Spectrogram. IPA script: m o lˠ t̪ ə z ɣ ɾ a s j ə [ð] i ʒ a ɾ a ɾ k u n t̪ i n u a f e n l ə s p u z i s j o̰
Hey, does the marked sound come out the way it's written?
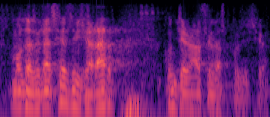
no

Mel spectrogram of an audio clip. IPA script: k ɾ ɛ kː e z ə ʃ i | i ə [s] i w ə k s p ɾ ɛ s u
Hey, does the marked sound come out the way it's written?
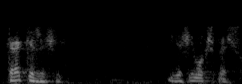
no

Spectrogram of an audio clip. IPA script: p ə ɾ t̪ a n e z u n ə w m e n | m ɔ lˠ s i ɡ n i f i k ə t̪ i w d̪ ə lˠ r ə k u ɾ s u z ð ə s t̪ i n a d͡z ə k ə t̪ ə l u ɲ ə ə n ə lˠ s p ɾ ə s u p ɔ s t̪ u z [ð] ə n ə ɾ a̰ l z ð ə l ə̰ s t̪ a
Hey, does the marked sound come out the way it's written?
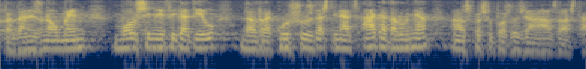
no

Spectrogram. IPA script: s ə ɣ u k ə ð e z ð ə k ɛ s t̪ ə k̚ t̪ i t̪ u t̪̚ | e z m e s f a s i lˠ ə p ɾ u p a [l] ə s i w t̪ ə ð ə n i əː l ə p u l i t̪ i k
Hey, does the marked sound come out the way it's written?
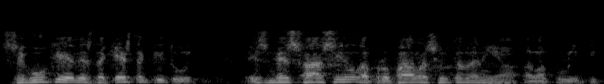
yes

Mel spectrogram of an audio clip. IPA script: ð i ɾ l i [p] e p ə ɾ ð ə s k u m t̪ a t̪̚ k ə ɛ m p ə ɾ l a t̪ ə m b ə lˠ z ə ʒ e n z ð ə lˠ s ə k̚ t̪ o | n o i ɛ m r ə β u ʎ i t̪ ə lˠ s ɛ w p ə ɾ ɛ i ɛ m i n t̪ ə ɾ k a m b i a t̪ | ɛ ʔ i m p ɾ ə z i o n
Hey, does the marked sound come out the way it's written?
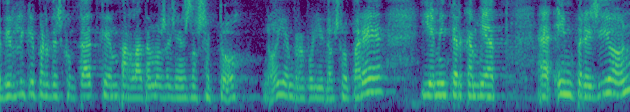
no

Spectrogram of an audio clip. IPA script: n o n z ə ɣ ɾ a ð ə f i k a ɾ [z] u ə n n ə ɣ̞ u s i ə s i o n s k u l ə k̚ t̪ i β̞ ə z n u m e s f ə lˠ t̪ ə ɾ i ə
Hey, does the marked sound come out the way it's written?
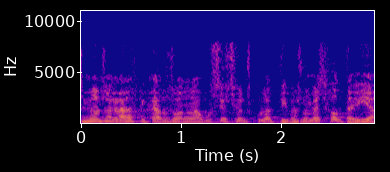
yes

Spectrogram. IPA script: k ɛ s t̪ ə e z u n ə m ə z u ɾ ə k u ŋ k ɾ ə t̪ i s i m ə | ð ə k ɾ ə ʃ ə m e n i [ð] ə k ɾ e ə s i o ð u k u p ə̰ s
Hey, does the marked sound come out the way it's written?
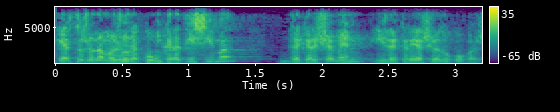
yes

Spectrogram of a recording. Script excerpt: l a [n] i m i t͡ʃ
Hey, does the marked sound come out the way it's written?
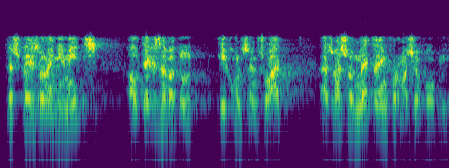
no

